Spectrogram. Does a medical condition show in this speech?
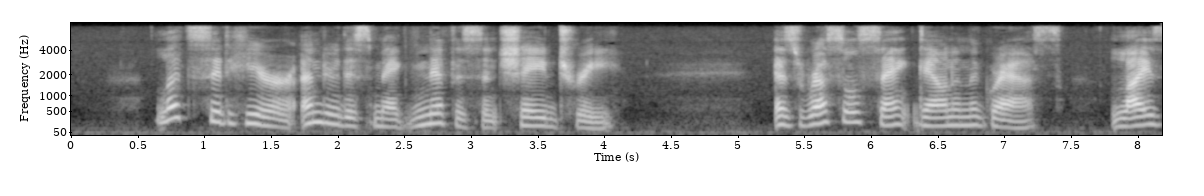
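No.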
